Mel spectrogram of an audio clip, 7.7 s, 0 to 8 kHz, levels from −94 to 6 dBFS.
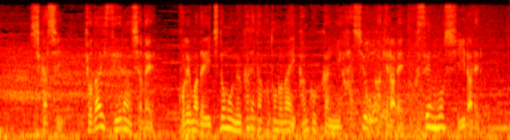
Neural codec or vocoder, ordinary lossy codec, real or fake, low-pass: none; none; real; 7.2 kHz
